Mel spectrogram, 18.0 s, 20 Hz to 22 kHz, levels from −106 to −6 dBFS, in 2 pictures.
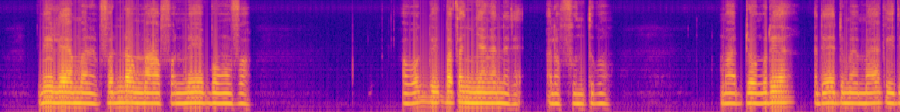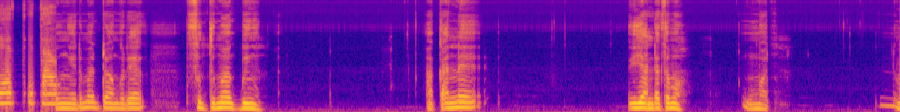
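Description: From 0.0 to 9.56 s the speech takes on a robotic buzz near 172 Hz with no clear octave shift. This is planar audio read as interleaved: each 5.8 ms block, fitting a 256-sample block, plays its left then right halves at double speed.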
